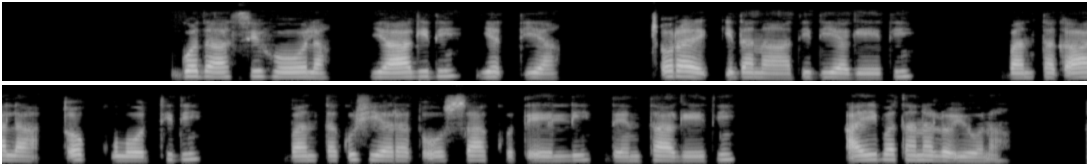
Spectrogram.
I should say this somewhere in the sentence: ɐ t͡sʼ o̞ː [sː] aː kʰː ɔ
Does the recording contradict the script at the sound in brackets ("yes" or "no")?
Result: no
